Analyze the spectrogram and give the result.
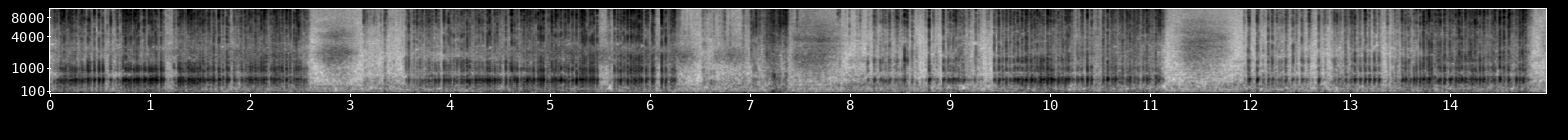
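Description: Fingernails scratch and brush across the sequins of a red sequin-covered notebook held upright. The result is a quiet, continuous dry rasping and scraping texture with a faint low rumble underneath and a few short pauses between strokes.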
